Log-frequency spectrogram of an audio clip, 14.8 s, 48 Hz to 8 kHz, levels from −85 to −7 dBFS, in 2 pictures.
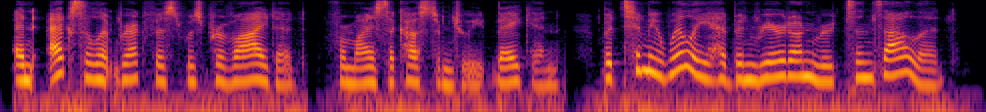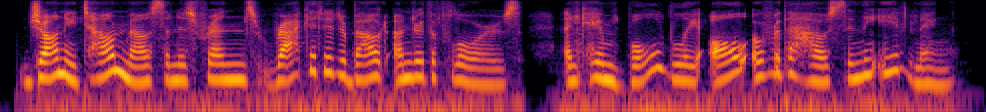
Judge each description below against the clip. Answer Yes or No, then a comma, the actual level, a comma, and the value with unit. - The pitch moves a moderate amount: Yes, average, 4.0 semitones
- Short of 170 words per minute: No, average, 175 wpm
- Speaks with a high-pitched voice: Yes, high, 215 Hz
